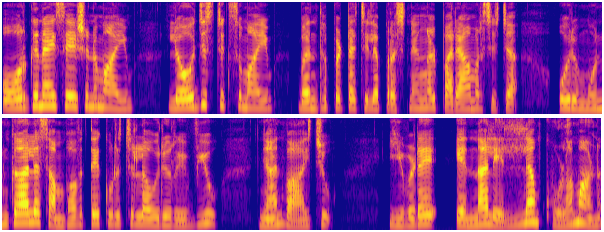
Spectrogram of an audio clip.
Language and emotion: Malayalam, fearful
